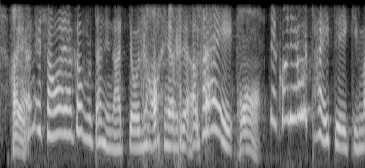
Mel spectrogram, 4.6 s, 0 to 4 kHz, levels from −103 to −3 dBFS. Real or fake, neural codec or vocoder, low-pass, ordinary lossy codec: fake; codec, 16 kHz, 4.8 kbps, FACodec; 3.6 kHz; none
